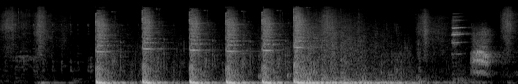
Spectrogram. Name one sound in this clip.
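A pickaxe strikes rock in quick repeated blows.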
